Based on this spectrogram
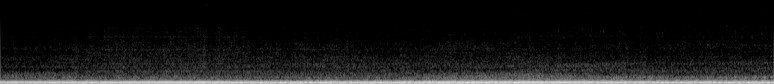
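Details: Carbureted 5.3 LS swap in a Mustang with MSD LS-series ignition: a deep, steady rumble holds at a raised idle with no dip or hunt. It starts and dies and idles fast; carburetor, timing or vacuum leak suspected, not confirmed.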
